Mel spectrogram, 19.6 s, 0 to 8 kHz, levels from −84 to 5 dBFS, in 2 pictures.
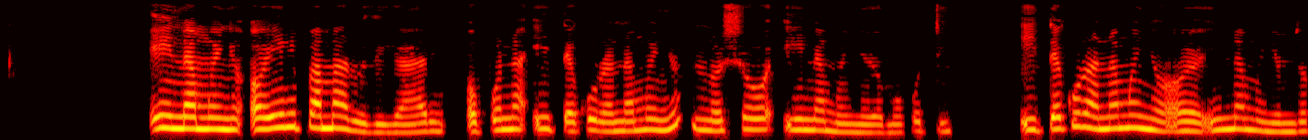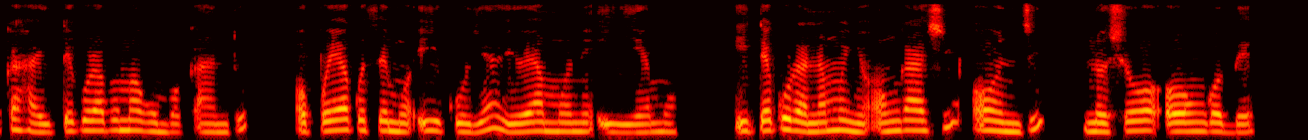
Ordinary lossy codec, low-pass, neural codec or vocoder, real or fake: MP3, 48 kbps; 7.2 kHz; none; real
